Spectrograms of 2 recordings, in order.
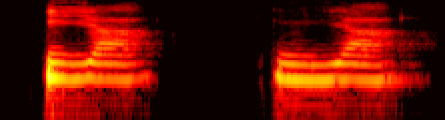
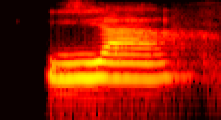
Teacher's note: E plus A. That is pronounced ya, ya, with a little slide of the tongue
